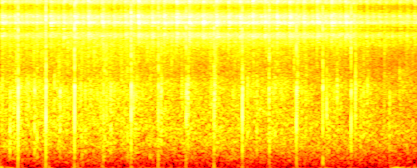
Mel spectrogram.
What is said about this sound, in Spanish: Un aplauso a Cristo por estos nuevos confirmados. Bendito sea Dios.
